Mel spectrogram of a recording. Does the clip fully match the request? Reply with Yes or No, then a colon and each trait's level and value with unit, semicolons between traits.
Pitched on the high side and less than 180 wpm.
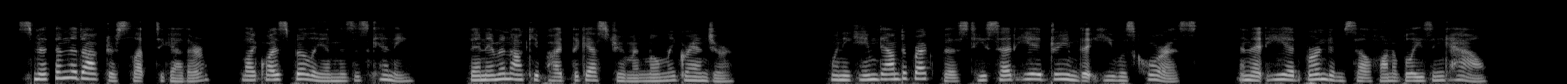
Yes: high, 200 Hz; average, 170 wpm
